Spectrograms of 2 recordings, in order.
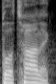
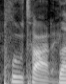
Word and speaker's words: platonic: Platonic. – Platonic. – Yeah, platonic. – Instead of plutonic. – Not plutonic. Plutonic sounds like you're trying to make a nuclear bomb.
